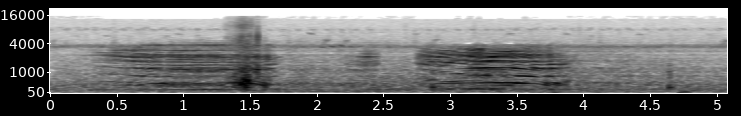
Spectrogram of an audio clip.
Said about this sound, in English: We've heard that before, but go see Red Stag Roar. Try Google Red Stag. Yeah, there it is. Yeah, listen to this thing. It's crazy.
